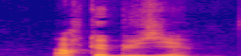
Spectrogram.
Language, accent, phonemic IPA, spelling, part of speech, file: French, France, /aʁ.kə.by.zje/, arquebusier, noun, LL-Q150 (fra)-arquebusier.wav
- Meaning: arquebusier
